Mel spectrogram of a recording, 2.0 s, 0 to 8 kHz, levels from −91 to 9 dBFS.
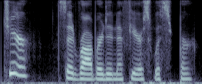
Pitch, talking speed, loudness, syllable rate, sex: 215 Hz, 210 wpm, -18 LUFS, 5.8 syllables/s, female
